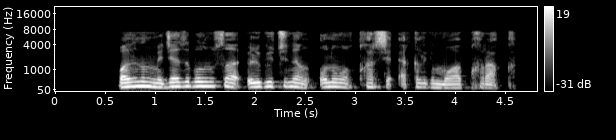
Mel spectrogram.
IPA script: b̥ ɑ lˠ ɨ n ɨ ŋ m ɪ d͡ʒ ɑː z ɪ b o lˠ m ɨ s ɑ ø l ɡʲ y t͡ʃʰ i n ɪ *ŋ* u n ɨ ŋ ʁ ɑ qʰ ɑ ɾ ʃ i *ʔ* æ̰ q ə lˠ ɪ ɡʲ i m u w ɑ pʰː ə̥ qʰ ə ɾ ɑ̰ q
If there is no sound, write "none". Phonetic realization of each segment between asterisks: ŋ, ʔ

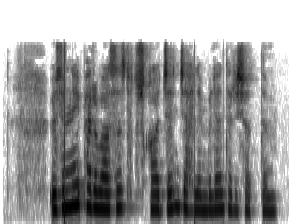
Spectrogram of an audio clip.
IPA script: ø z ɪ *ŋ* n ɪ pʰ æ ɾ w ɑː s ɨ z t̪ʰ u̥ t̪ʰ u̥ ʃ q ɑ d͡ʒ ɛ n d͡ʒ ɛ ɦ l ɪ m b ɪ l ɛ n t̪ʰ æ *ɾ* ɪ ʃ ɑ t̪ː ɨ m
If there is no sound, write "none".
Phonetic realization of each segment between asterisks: m, ɾ

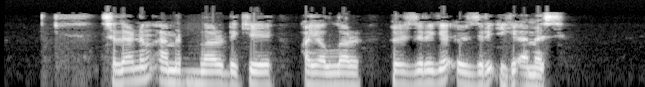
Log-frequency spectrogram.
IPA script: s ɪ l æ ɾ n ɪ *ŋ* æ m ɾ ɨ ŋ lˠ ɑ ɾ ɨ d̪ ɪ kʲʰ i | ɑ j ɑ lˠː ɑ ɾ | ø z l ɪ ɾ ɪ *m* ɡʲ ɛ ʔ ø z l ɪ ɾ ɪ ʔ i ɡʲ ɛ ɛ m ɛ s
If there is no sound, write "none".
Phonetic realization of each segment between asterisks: ŋ, none

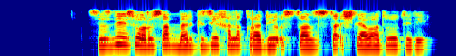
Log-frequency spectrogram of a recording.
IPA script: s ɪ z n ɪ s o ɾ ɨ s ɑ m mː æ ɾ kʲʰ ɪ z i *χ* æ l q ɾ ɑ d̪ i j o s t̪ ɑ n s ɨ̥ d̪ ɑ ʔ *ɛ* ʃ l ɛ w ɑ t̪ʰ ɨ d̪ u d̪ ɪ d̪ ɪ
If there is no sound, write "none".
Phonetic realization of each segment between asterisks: χ, i

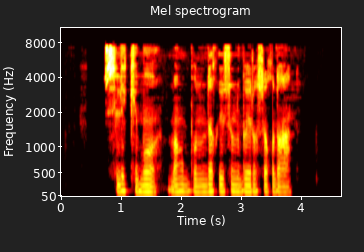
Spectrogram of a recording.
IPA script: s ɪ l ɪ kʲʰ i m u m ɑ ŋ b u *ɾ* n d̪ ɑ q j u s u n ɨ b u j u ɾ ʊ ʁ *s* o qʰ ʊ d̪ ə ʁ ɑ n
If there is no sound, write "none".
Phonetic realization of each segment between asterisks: none, s

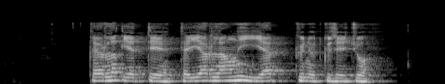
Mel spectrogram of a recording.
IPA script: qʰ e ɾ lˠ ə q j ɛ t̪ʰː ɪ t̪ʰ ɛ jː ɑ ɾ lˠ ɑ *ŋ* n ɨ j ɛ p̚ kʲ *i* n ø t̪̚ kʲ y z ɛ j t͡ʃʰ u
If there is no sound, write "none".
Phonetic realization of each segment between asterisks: ŋ, y

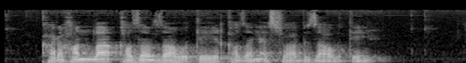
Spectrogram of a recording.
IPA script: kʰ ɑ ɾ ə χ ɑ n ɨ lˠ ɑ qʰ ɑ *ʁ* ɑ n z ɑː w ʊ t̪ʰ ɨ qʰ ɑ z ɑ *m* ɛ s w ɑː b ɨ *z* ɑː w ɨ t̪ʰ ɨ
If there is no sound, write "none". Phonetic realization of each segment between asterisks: z, n, z

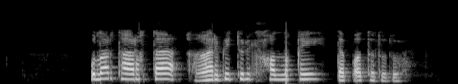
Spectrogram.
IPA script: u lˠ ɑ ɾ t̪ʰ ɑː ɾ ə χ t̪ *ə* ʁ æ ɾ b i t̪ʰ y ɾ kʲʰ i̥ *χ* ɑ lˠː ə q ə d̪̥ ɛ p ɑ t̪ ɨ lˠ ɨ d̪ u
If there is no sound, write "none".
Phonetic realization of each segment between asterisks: ɑ, χ

